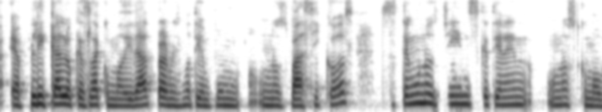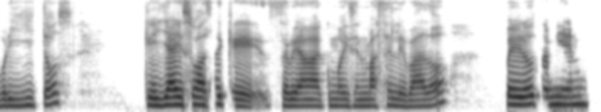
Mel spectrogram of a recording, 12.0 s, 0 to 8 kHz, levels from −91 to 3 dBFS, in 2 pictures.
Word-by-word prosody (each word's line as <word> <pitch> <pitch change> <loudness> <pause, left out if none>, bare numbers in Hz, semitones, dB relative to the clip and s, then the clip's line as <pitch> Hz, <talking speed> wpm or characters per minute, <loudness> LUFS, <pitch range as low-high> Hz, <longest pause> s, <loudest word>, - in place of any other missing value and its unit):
aplica 220 +3 +4
lo 220 -2 +7
que 205 - -1
es 185 - -6
la 205 0 +2
comodidad, 185 +1 -1
pero, 205 - +3
al 185 - -1
mismo 190 +3 -4
tiempo, 185 -1 -3
unos 185 -3 -6
básicos. 210 +8 -1 0.2
Entonces, 205 - -17
tengo 225 +2 +1
unos 250 -4 +3
jeans, 225 -1 -1
que 210 - -4
tienen 205 0 -3 0.2
unos 195 0 -6
como 180 -3 -4
brillitos, 195 +8 -3 0.7
que 190 -2 +2
ya 205 +1 +7
eso 205 +1 +3
hace 220 +3 +2
que 175 -4 -2
se 180 - -5
vea, 175 -1 +1
como 180 0 -5
dicen, 170 0 -4
más 175 +2 -4
elevado, 175 - -2 0.6
pero 215 +1 +5
también, 210 0 0
195 Hz, 170 wpm, -21 LUFS, 180-215 Hz, 0.7 s, lo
